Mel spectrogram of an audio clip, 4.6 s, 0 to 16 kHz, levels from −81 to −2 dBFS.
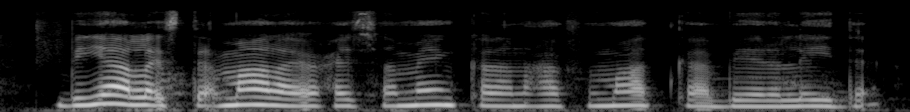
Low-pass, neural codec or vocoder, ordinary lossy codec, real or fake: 10.8 kHz; none; none; real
